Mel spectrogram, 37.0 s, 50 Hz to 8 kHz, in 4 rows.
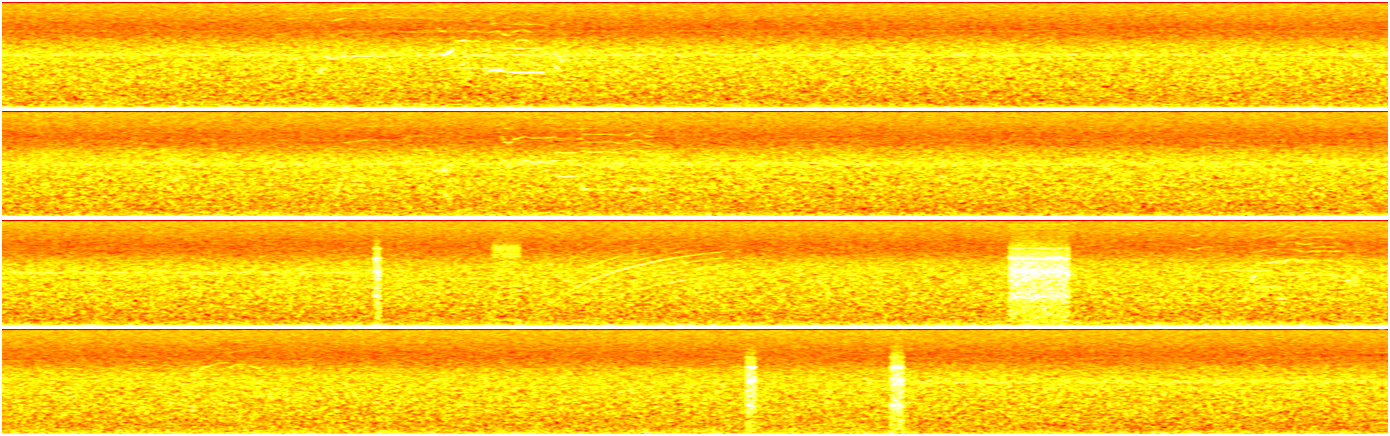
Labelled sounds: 2.5	4.5	killer whale, offshore, 0.80 to 4.8 kHz
12.5	14.2	killer whale, offshore, 1.1 to 4.4 kHz
26.3	27.8	killer whale, offshore, 0.47 to 2.9 kHz

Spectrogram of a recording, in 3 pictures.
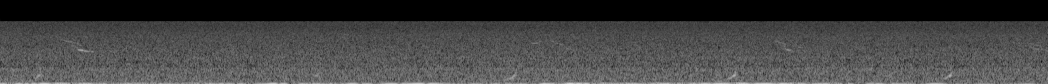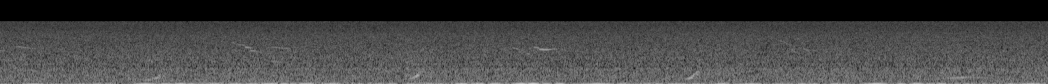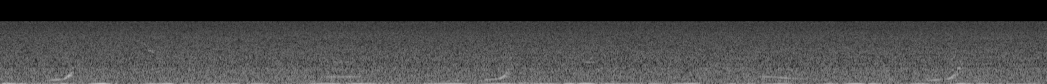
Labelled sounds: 10.6	10.9	humpback whale, 2.0 to 2.3 kHz
13.1	13.4	humpback whale, 2.0 to 2.2 kHz
15.8	16.1	humpback whale, 1.9 to 2.2 kHz

